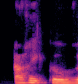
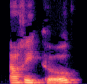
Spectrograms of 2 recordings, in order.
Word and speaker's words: haricot: So as you can see, les ends in S, haricot ends in TS, and vert also ends in TS. And the S on les, the TS on haricot and vert are completely silent.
